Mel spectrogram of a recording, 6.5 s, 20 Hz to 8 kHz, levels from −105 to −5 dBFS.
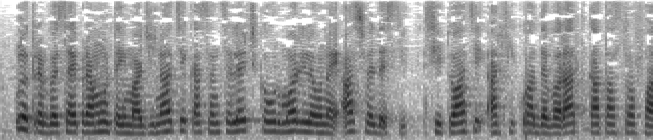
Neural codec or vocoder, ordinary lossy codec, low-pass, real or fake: none; none; none; real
